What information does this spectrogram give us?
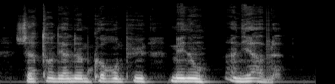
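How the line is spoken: Exclaimed. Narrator (French): s'écria-t-elle

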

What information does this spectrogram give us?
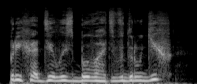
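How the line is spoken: Snapped. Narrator (Russian): огрызнулась Карифа

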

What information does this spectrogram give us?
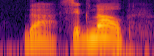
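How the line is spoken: Breathless. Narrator (Russian): выдохнул Трот

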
